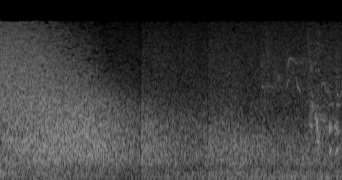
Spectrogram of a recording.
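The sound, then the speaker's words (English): A single loud shotgun blast, fired at a bronze turkey gobbler during a turkey hunt, opens, then its echo rolls away across miles of hills and hollers and fades over a second or two. Faint, high bird calls follow near the end. “The sound of the shotgun echoes across miles of hills and hollers.”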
